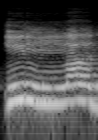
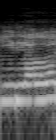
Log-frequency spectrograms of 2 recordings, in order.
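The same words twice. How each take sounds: First: The lam sound is doubled and held. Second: The lam sound is single and short. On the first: The speaker calls it right. "tasdid lamnya bu" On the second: The speaker calls it wrong. "jangan ilal aja"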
